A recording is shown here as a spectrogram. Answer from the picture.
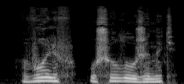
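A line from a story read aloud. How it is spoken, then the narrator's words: Flat undertone, old man. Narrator (Russian): Старик Хренов заметил без выражения вполголоса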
